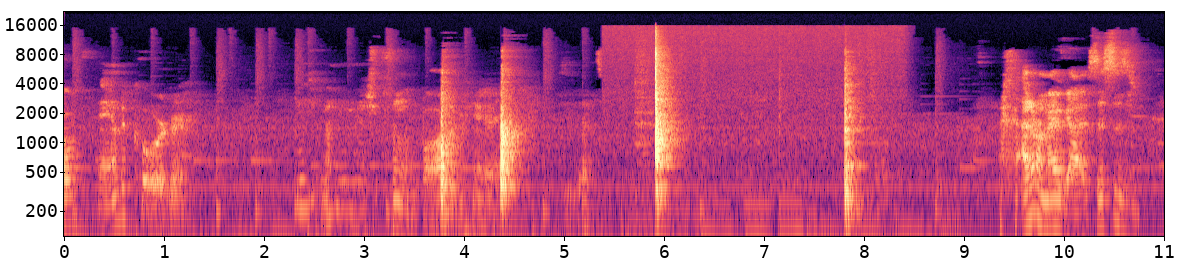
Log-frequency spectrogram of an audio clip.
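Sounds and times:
faint background music: 0.0s - 11.0s
knocks on wooden shelf: 5.8s - 6.4s, 7.7s - 8.3s.

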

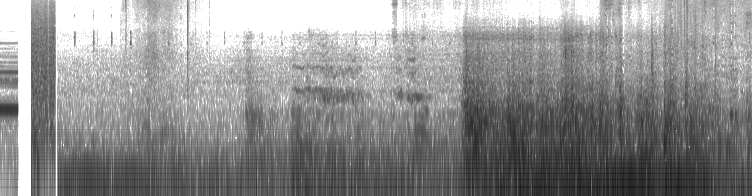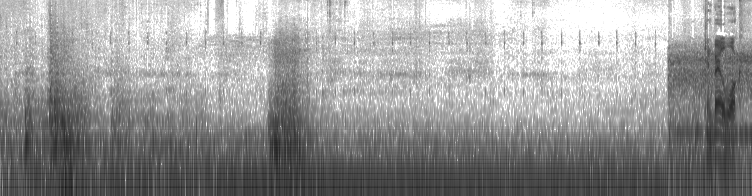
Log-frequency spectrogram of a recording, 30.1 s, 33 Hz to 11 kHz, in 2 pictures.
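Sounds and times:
car road noise rumble: 0.7s - 30.0s
light regular ticking: 1.2s - 10.6s, 13.7s - 28.4s
rushing noise: 28.4s - 30.0s.

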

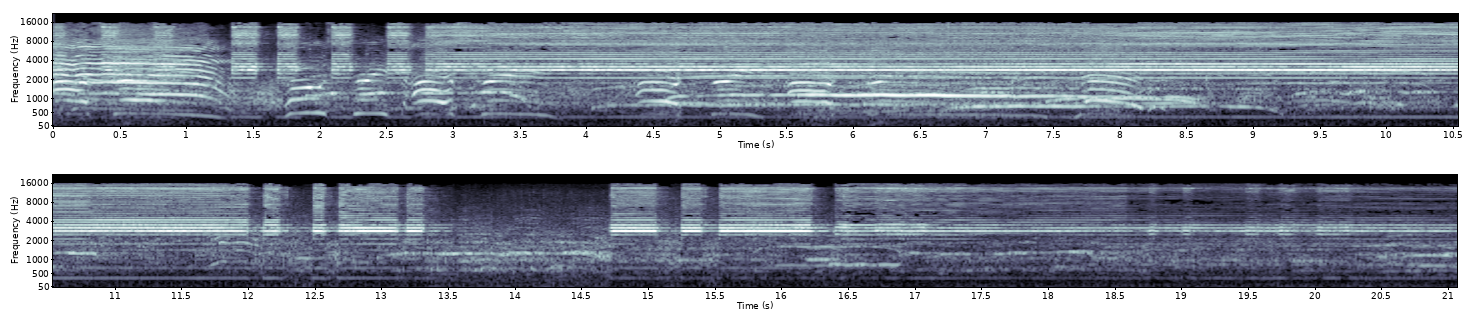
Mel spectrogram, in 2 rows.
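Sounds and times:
car horn honking: 0.0s - 13.6s, 14.7s - 21.0s
crowd of marchers voices: 0.0s - 21.0s.

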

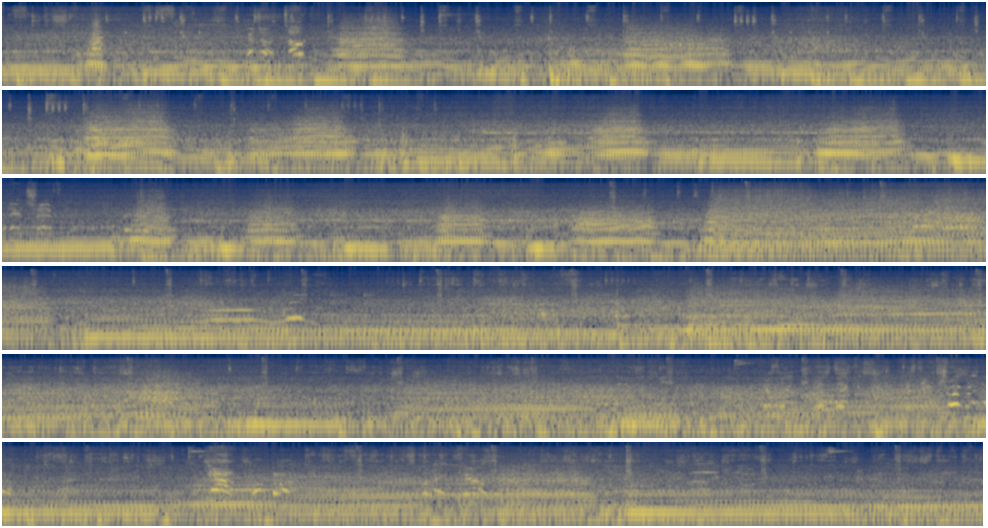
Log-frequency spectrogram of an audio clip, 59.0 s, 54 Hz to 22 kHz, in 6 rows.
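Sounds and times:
car engine drone from cabin: 0.0s - 59.0s
road noise: 0.0s - 59.0s.

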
